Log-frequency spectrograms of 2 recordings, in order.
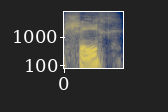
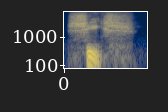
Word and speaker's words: Chiche: I'm sure they have their legitimate reasons, but to my understanding, it's not chic or sheikh, because this is a different word.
